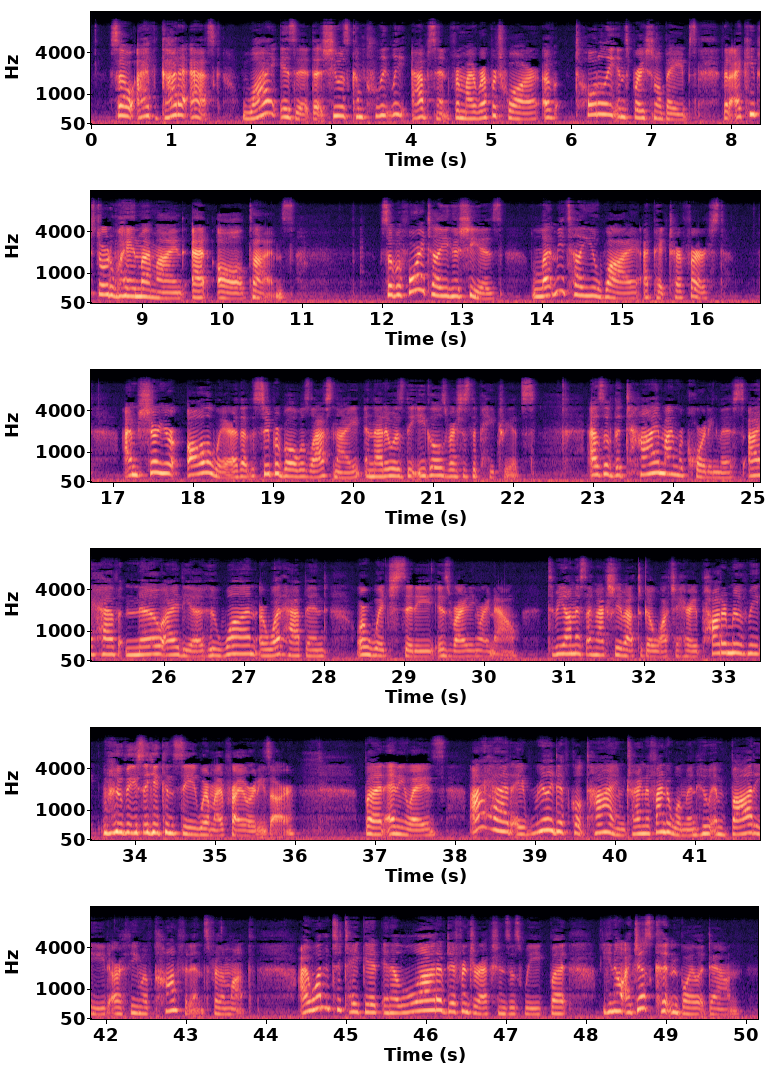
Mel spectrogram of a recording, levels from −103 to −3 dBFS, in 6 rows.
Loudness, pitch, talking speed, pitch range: -21 LUFS, 245 Hz, 190 wpm, 205-285 Hz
